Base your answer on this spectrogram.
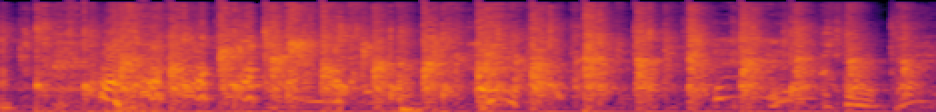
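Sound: hand clapping applause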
